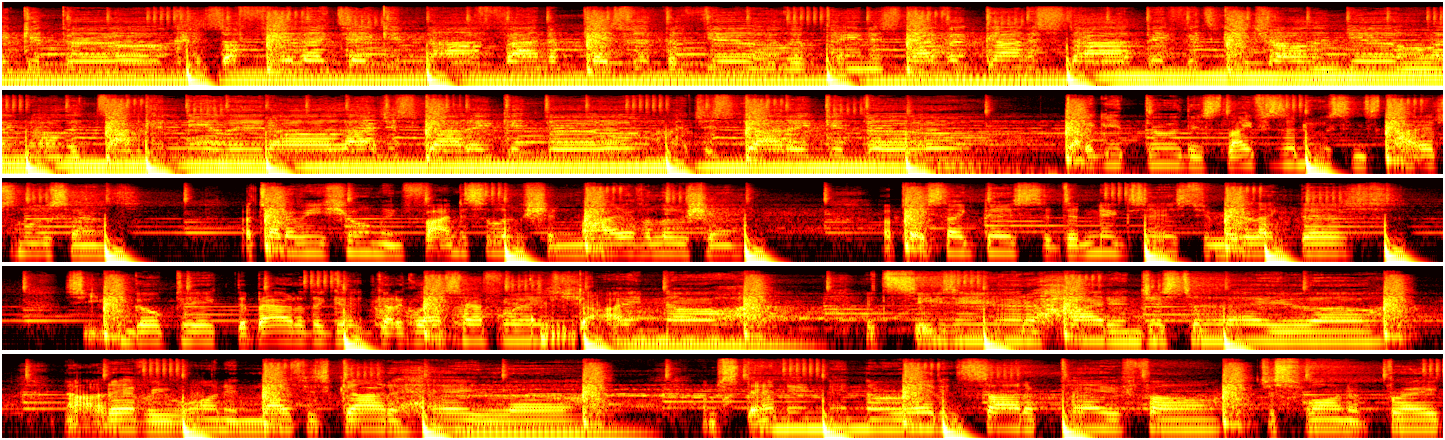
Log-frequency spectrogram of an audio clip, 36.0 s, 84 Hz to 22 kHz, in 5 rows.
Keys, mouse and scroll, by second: 2.7 ctrl+space, 3.0 ctrl+click, 3.2 ctrl+space, 24.2 double click, 26.2-26.9 typing, 28.4 typing, 30.1-31.4 typing, 32.8-33.7 typing, 34.8 typing, 35.8-36.0 typing.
